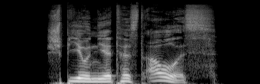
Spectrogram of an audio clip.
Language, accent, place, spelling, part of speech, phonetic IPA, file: German, Germany, Berlin, spioniertest aus, verb, [ʃpi̯oˌniːɐ̯təst ˈaʊ̯s], De-spioniertest aus.ogg
- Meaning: inflection of ausspionieren: 1. second-person singular preterite 2. second-person singular subjunctive II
